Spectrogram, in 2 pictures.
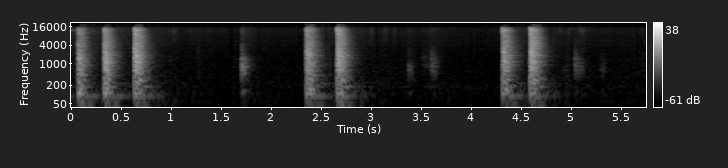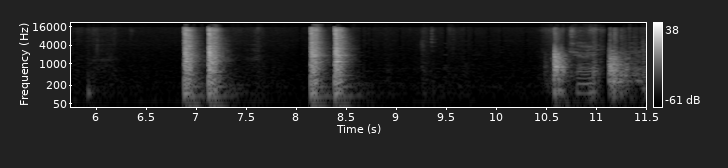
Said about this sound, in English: tap those in with a hammer to get them nice and flat.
